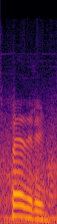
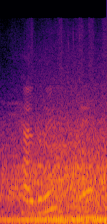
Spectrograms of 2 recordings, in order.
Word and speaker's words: Pedri: Pedri. Oh, that was perfect. Okay. I speak Polish. So. Okay. So you're good pronunciating the R, right?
